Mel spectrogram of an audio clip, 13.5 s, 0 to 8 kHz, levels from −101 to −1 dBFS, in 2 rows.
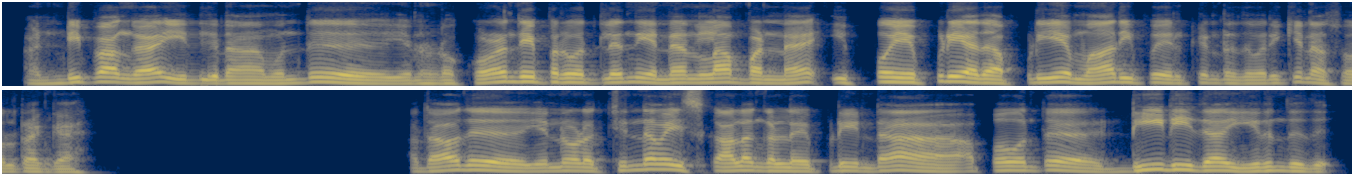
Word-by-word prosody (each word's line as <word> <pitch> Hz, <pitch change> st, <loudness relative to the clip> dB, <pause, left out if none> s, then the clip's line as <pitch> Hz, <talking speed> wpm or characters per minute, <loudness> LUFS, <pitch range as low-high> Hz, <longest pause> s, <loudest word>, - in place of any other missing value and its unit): கண்டிப்பாங்க. 145 Hz, +7 st, 0 dB, 0.2 s
இது 120 Hz, 0 st, -2 dB
நான் 115 Hz, -1 st, -2 dB
வந்து 130 Hz, +8 st, -3 dB, 0.4 s
என்னுடைய 110 Hz, 0 st, -5 dB
குழந்தை 170 Hz, +5 st, +3 dB
பருவத்துலேருந்து 145 Hz, 0 st, +1 dB
என்னன்னல்லாம் 135 Hz, +2 st, +1 dB
பண்னேன். 130 Hz, +5 st, 0 dB, 0.2 s
இப்போ 165 Hz, -, -2 dB
எப்படி 180 Hz, +3 st, +2 dB
அது 135 Hz, -, +4 dB
அப்படியே 145 Hz, +4 st, +1 dB
மாறி 150 Hz, +3 st, +2 dB
போயிருகுன்றது 120 Hz, -3 st, -4 dB
வரைக்கும் 125 Hz, +5 st, -5 dB
நான் 110 Hz, -, -8 dB
சொல்றேங்க. 100 Hz, -4 st, -6 dB, 1.6 s
அதாவது 155 Hz, +6 st, 0 dB, 0.3 s
என்னோட 135 Hz, +1 st, -2 dB, 0.2 s
சின்ன 155 Hz, +4 st, -4 dB
வயசு 165 Hz, -4 st, 0 dB
காலங்கள்ல 130 Hz, -2 st, +1 dB
எப்படின்டா 135 Hz, +3 st, -3 dB, 0.4 s
அப்போ 140 Hz, -, -8 dB
வந்து 145 Hz, +3 st, -3 dB, 0.4 s
DD 175 Hz, +3 st, +3 dB, 0.2 s
தான் 140 Hz, -3 st, +2 dB
இருந்தது. 125 Hz, -4 st, -3 dB
135 Hz, 130 wpm, -25 LUFS, 120-150 Hz, 1.6 s, அது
